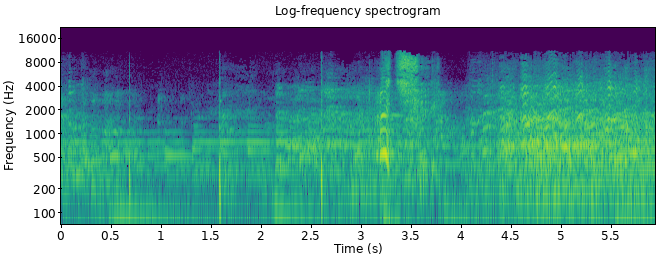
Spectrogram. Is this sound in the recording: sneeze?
yes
